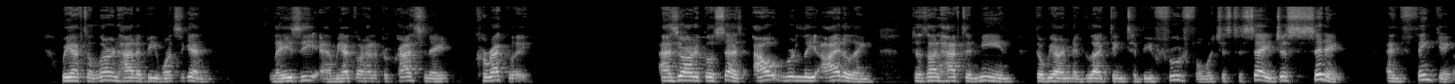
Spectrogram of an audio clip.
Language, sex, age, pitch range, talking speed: English, male, 20-39, 140-170 Hz, 185 wpm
